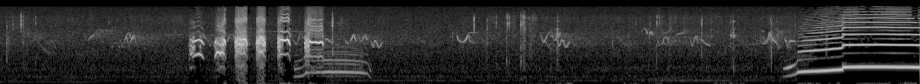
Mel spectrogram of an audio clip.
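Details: Loon parents and chick spending a last day at the nest; a burst of harsh rapid notes comes first, then a short falling wail, then a strong rising wail building toward the end, with light birdsong in between.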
